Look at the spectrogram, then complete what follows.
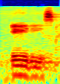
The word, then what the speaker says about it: Aedes: Aedes. I always spell it because it sounds like I'm saying Hades or 80'S or something else.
